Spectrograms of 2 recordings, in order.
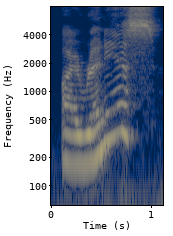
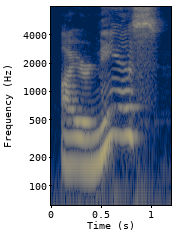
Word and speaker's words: Irenaeus: later a guy named irenaeus ironeous it's pronounced a number of different ways however he pronounced it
